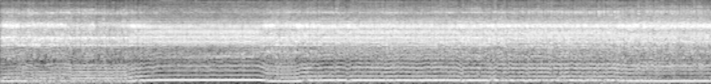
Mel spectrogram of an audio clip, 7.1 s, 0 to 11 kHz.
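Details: Repaired vintage 2000 Duratrax Nitro Quake RC monster truck, TORQ 21 Big Block nitro engine, preliminary first start, deliberately rich tune: steady buzzy drone that climbs briefly and settles back; runs clean and even.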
